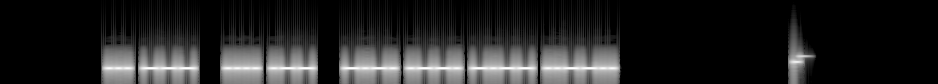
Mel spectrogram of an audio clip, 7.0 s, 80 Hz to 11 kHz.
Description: Morse code, heard as a keyed tone, about 34 wpm, 700 Hz. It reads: SO HW CPY?
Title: Common QSO Phrases 35wpm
